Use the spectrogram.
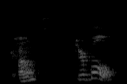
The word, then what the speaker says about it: comfortable: Remember to combine the F. So, it's com and then forget the portable. Just say durable. comfortable.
